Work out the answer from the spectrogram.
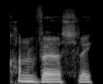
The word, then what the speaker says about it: conversely: The stress is on the second syllable here. Conversely.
